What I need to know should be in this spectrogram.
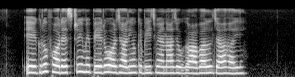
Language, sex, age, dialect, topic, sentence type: Magahi, female, 41-45, Central/Standard, agriculture, statement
